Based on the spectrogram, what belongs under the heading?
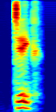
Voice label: "tic", Indian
